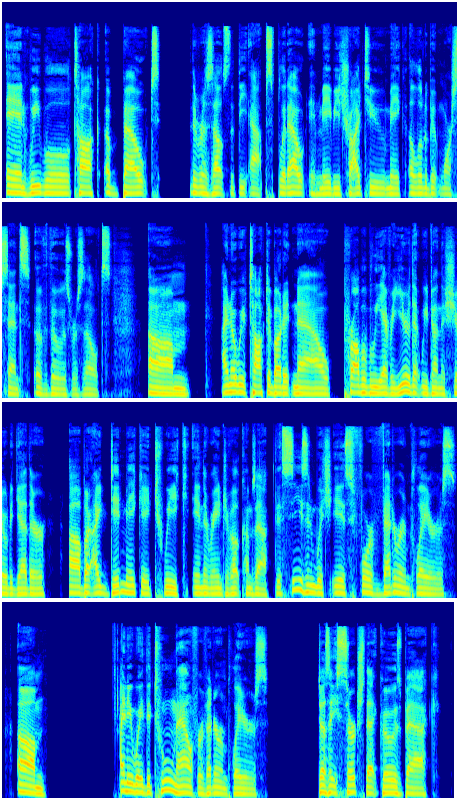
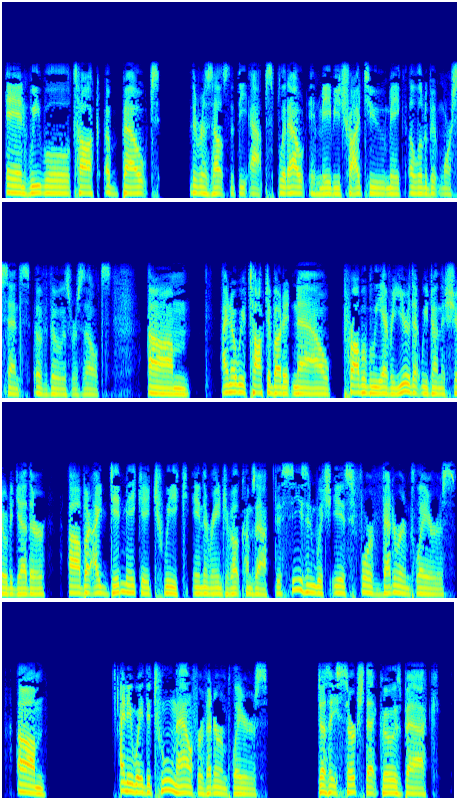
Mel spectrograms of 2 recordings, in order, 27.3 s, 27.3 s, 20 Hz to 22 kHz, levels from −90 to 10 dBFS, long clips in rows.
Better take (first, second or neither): first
